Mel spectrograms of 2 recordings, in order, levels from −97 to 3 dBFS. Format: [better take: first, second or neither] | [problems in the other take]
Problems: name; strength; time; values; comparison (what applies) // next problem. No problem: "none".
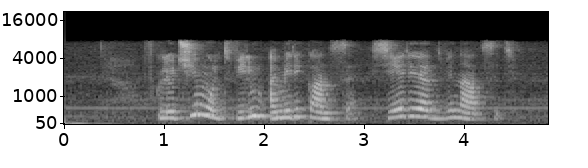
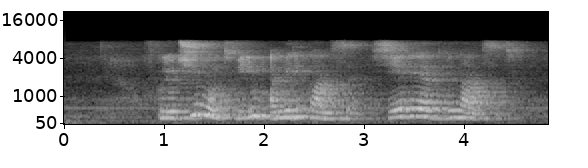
first | room echo; dies away in 1 s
